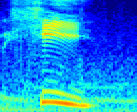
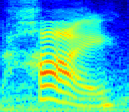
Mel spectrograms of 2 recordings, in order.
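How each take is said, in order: First: The vowel sounds like 'ee'. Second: The vowel sounds like 'eye'. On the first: One speaker in the app says it this way. "one guy pronounces it he" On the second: Most speakers in the app say it this way. "half of the people pronounce it high"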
